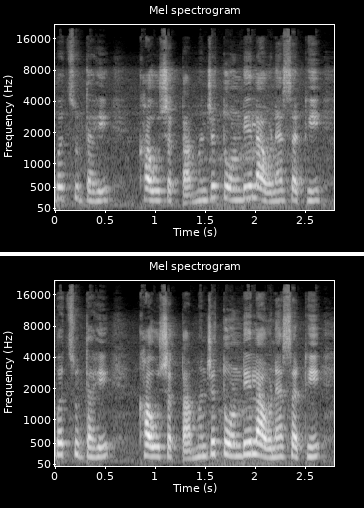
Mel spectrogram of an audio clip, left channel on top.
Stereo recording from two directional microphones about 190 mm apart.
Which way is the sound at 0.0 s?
35° right (ahead or behind).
